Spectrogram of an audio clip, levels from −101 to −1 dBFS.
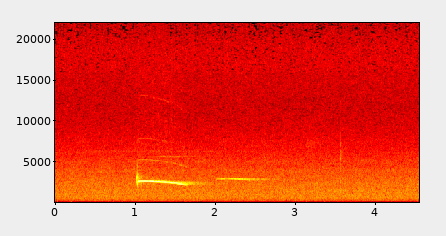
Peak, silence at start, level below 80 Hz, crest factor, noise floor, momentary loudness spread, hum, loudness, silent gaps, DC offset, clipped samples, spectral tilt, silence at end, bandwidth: -6 dBFS; 0 s; -84 dBFS; 18 dB; -36 dBFS; 23 LU; none; -15 LUFS; none; under 0.1%; under 0.1%; 1 dB/octave; 0 s; over 20 kHz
